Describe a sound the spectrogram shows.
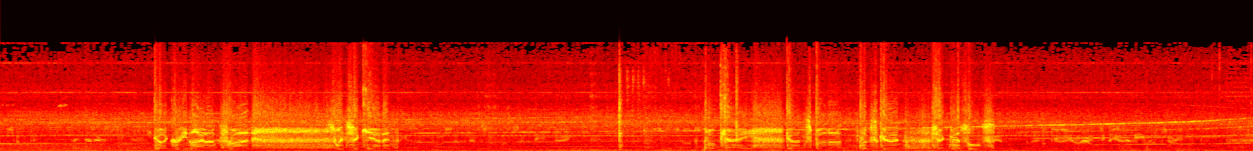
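A jet engine idles with a steady low rumble.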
